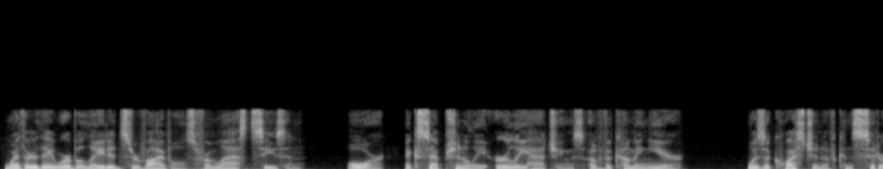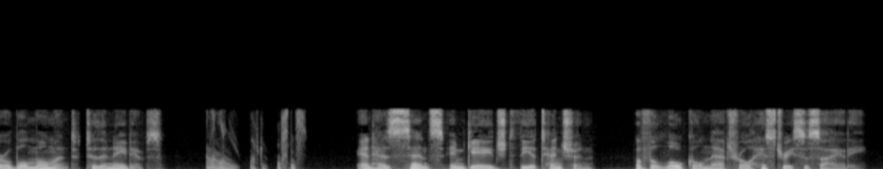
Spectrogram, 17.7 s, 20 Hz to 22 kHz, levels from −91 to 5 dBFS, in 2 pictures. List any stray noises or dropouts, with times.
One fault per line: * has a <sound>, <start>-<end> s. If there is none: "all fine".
* has a chirp, 10.9-11.9 s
